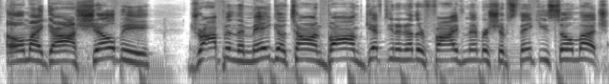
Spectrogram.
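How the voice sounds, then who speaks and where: A man hosting a casual livestream, his voice hoarse, talking with excitable hype-man energy. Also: very high voice, moderate pace, faint music behind. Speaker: livestream host.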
